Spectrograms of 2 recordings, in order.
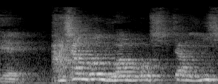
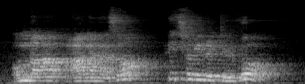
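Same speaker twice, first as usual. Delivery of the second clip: ordinary delivery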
